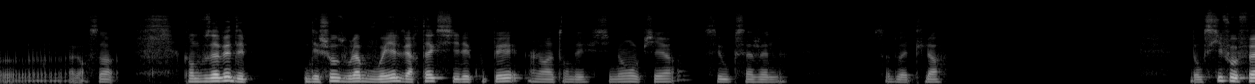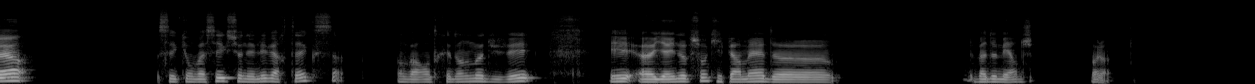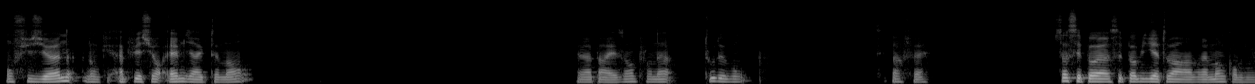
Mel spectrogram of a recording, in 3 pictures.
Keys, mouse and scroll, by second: 1.0 click, 6.3 shift+middle click, 6.5-7.3 shift+scroll up 4, 7.3-8.6 shift+middle drag, 8.6-11.3 scroll up 1, 13.9 click, 15.1-15.7 drag, 25.3 click, 28.0 m, 31.0 g, 31.8 ctrl+z, 32.2 click, 32.7 g, 33.5 ctrl+z, 34.1 click, 34.6 g, 35.2 ctrl+z, 35.7 click, 36.3 g, 37.1 ctrl+z.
